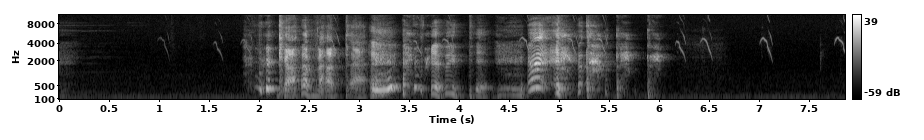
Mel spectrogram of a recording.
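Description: Birds squawk and cluck in The Great Ace Attorney video game, a jumble of harsh, clipped calls for several seconds, partly overlapped by a person talking.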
